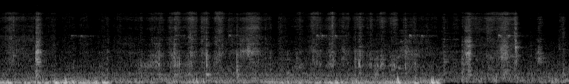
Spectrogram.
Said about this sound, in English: We are ready for some sanding.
